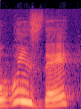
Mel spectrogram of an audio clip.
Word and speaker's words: Wednesday: of the week so Wednesday the D it's written but not pronounced make here we have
